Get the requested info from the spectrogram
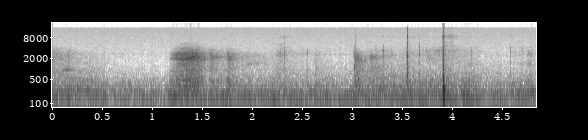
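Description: A single sharp knock near the end, over a steady low hum, with a brief faint breathy rush about a second in.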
